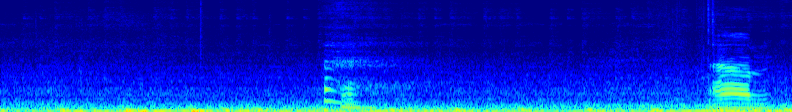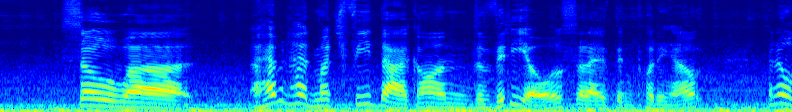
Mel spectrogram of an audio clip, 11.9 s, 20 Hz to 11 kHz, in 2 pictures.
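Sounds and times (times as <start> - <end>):
car driving on a country road: 0.0 - 11.8
sighing vocal sounds: 2.4 - 3.2
speech: 2.6 - 2.9, 5.4 - 5.9, 6.5 - 11.8.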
